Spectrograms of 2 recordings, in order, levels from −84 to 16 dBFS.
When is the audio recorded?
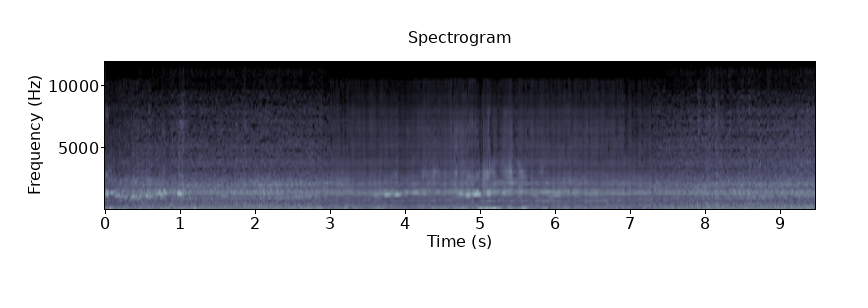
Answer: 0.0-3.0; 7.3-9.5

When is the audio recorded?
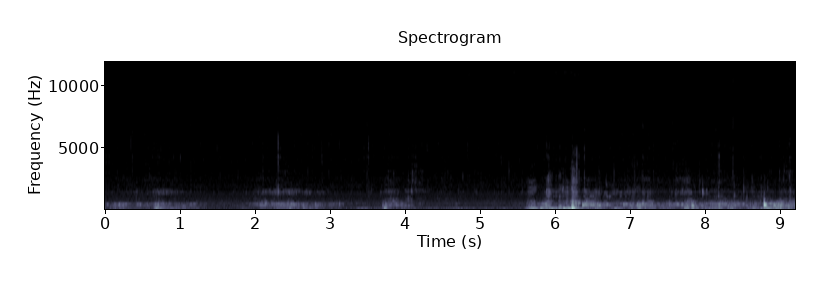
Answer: 0.0-9.2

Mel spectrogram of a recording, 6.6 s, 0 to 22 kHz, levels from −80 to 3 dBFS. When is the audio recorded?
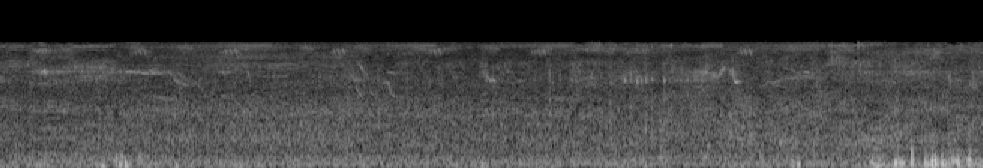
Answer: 0.8-3.8; 4.7-5.5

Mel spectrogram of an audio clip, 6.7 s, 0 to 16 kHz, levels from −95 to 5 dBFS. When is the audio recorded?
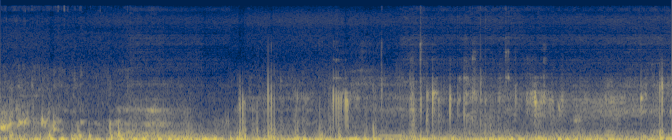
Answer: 0.0-1.3; 2.3-4.0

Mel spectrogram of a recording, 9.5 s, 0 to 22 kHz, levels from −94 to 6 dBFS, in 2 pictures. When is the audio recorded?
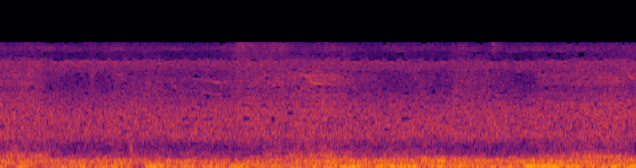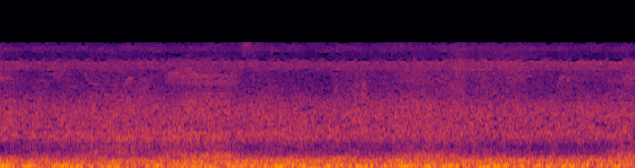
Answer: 0.0-9.5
